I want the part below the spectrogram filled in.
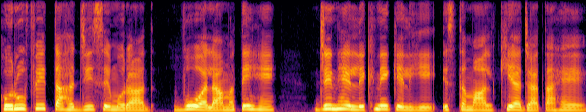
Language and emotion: Urdu, neutral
